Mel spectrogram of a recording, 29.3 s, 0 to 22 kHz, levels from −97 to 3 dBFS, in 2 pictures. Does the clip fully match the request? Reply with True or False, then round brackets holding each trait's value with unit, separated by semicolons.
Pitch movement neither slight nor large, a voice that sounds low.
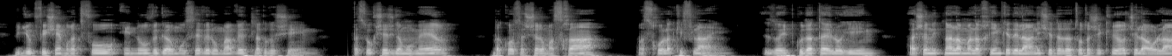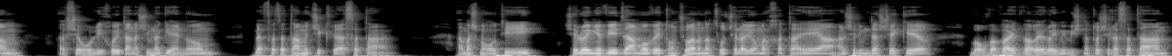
False (1.7 semitones; 105 Hz)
